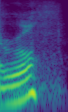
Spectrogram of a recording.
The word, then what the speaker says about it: Ruel: And correct me if I'm pronouncing your last name incorrectly. – No, that's exactly right. It's Matt Rule.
